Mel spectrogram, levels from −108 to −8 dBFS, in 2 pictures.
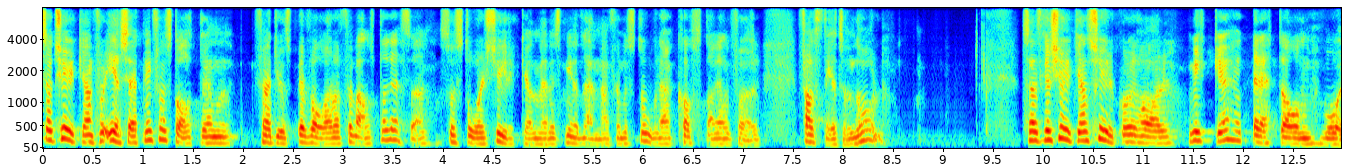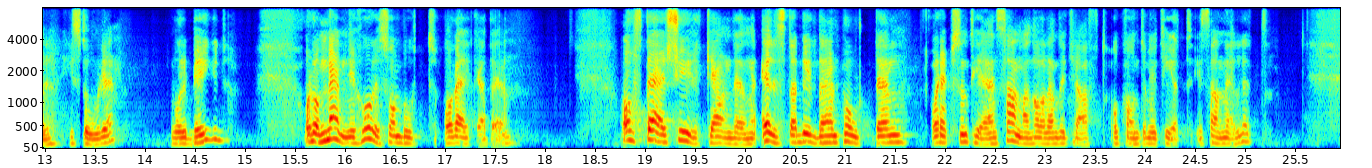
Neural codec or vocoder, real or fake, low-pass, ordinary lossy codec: codec, 16 kHz, 2 kbps, FreqCodec, smaller model; fake; none; none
